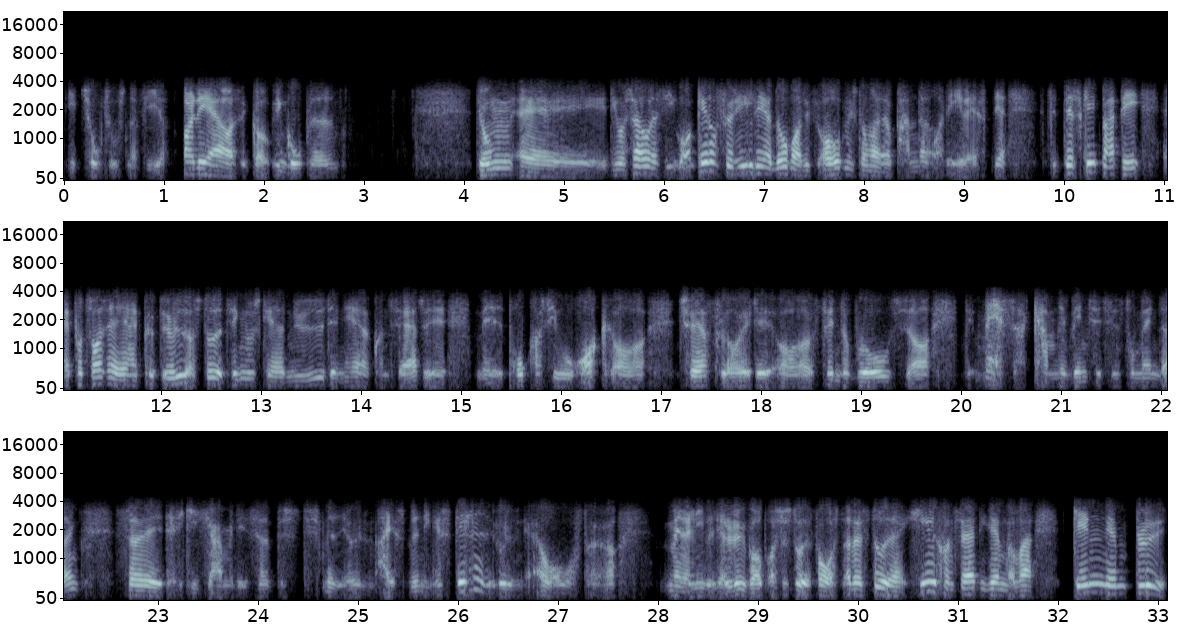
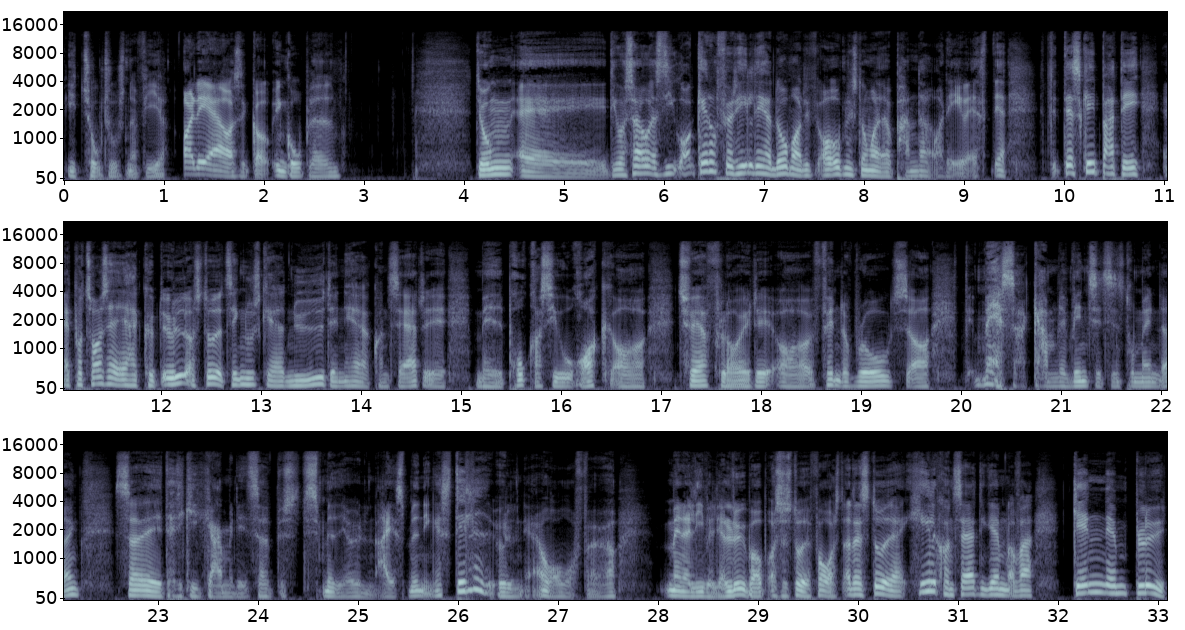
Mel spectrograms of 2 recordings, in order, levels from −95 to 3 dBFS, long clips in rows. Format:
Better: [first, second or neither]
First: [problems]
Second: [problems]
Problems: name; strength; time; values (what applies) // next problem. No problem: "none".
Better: second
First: phone-call audio; poor line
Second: none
